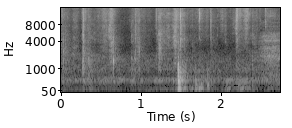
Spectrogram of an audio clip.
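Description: Oracle cards shuffled and cut by hand in a quiet room: soft riffling and rustling with one sharp slap of the deck near the middle, close and fairly faint.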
